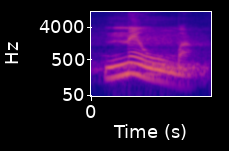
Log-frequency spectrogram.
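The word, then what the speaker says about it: πνεῦμα: Neuma.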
